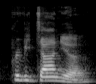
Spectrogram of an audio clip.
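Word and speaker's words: прывітанне: And you would imagine it's spelled uh, in English, translated as PRY essentially, pri, and then VITANNE basically is how it's pronounced. But like the two N's are like a nya, or no, it's a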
